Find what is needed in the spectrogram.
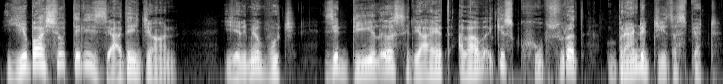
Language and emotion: Kashmiri, happy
